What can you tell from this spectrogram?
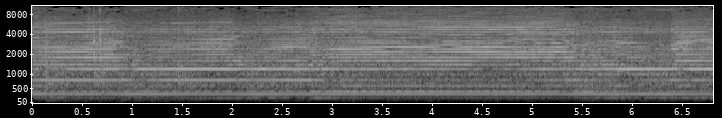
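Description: ShopBot desktop CNC router running steadily, its spindle giving a constant, many-pitched whine.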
